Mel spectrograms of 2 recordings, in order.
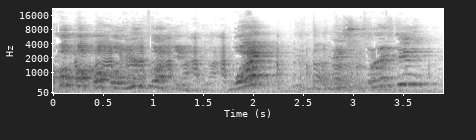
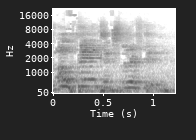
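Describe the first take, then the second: First: Loud, high-pitched comic outrage; shocked disbelief. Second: Slightly high, drawn-out thanks; casually pleased, imitating the fiancée; lightly voiced fiancée. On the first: Acted. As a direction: repeat it as an appalled question. Shocked reaction to her answer. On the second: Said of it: "she just goes".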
